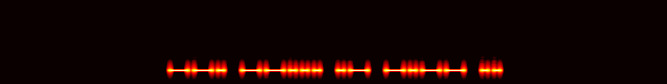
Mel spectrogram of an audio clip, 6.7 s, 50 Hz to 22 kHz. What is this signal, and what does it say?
Morse code, heard as a keyed tone, about 21 wpm, 700 Hz. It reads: G7AYI
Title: DXCC-100 Call Signs - 5 Characters - 20wpm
